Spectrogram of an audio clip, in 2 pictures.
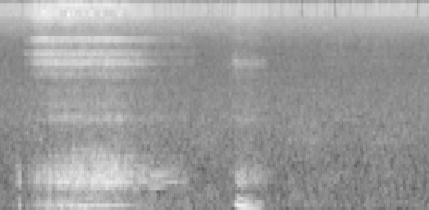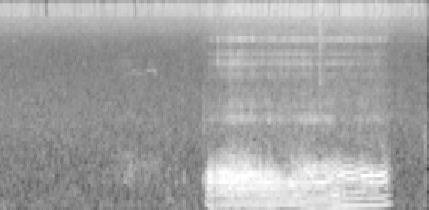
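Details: Person snoring during sleep: two rough, vibrating snores on breathing in, with a short snort between, in a quiet room.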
